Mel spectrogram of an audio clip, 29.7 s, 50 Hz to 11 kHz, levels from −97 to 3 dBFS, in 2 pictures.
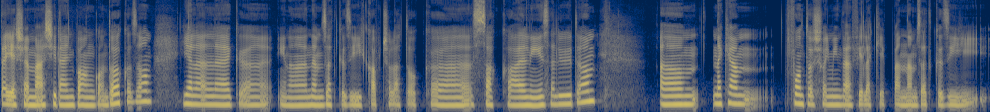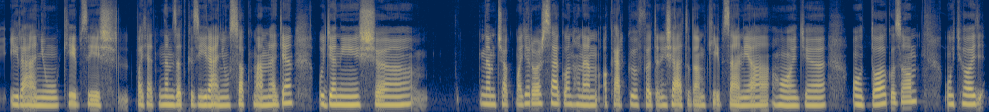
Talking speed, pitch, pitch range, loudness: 75 wpm, 200 Hz, 185-215 Hz, -21 LUFS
